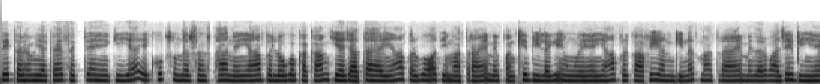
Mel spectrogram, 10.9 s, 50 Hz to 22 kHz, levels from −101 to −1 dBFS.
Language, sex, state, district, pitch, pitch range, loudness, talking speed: Hindi, female, Jharkhand, Sahebganj, 240 Hz, 230-250 Hz, -15 LUFS, 225 wpm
